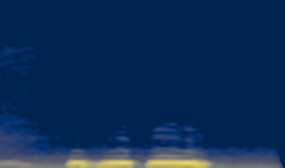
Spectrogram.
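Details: Spotted dove decoy calling to provoke rival birds, 'thổ' voice style. One two-part phrase: a dipping, gurgled low coo followed by a longer, smooth, slightly falling note.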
